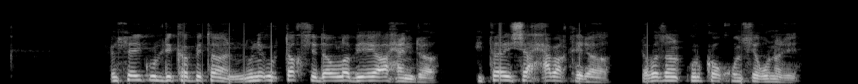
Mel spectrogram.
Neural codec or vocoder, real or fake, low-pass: none; real; 7.2 kHz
